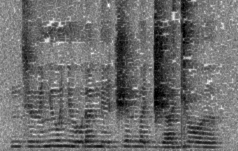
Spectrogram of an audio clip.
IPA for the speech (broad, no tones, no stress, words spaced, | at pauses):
nzʏlʲo lʲoɾɐ nɪt͡ʃɐŋɐ d͡ʒɐdʲɔə̯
